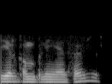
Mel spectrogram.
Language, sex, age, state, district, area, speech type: Urdu, male, 60+, Delhi, South Delhi, urban, conversation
